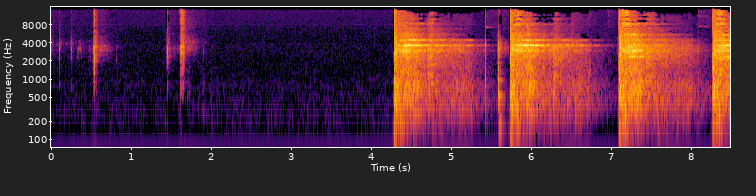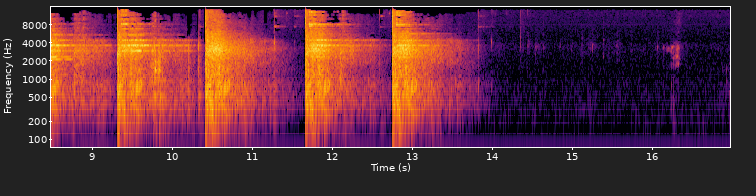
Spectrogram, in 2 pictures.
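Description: Smith & Wesson TA Series E 1911 pistol fired until the magazine runs dry: eight loud, sharp gunshots spaced about a second apart, each with a short ringing decay, after a couple of faint clicks and followed by quiet.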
